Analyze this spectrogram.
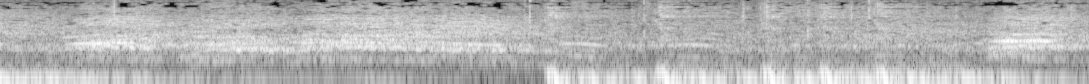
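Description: A huge crowd chants at a game in a dense, continuous wash of voices, swelling louder partway through with rhythmic, pulsing surges like a stadium chant.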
